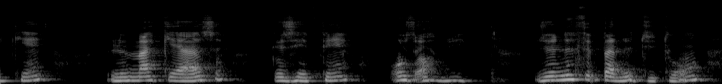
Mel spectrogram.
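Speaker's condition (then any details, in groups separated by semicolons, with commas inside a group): Multiple sclerosis; wheelchair, hand difficulties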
